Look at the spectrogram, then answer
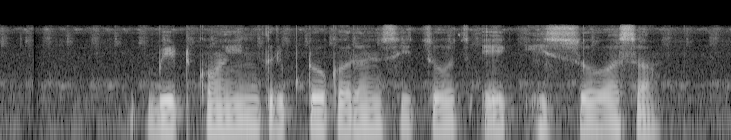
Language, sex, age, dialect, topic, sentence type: Marathi, male, 18-24, Southern Konkan, banking, statement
